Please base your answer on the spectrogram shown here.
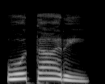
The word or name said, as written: ಓತಾರಿ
